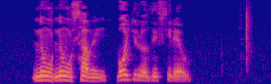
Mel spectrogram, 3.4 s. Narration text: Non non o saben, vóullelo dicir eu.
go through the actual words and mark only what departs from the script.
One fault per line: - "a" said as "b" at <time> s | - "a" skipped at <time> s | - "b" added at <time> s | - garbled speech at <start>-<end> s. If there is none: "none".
none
